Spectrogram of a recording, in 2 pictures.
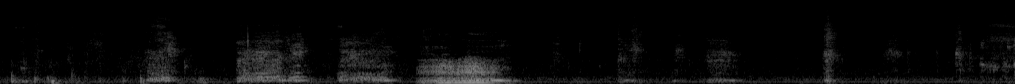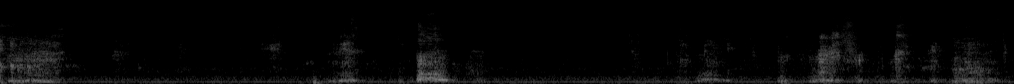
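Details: Pet Boxer and Chorkie dogs roughhousing at home; short low growls and grumbles come in uneven bursts, the loudest near the middle, mixed with scuffling, panting-like breaths and occasional knocks in a small room.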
